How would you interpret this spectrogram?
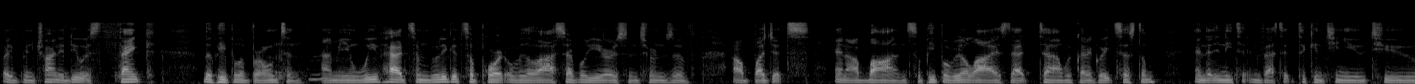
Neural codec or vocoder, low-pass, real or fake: none; 7.2 kHz; real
